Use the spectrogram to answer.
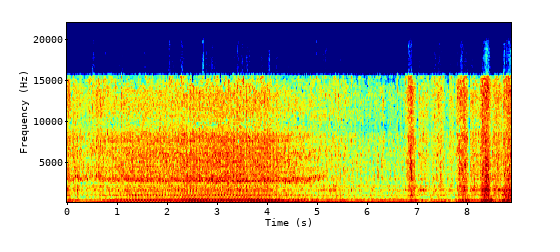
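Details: Squarebody V8 with Summit 1103 cam, Edelbrock Performer aluminum heads, Super Victor intake on a 2-in spacer and 600 CFM carb: lumpy, choppy idle with raspy puffing through the revs; exhaust leaks where the header flanges are rotted off at the head.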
